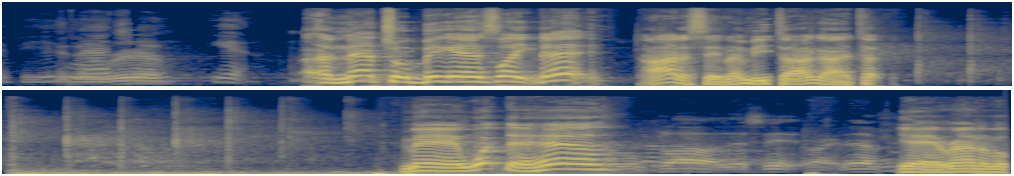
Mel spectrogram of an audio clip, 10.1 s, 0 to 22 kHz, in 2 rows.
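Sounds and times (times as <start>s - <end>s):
low rumble: 5.1s - 8.2s.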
